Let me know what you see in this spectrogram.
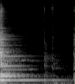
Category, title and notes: Sound effects > Other mechanisms, engines, machines
Handsaw Pitched Tone Twang Metal Foley 39
foley, fx, handsaw, hit, household, metal, metallic, perc, percussion, plank, saw, sfx, shop, smack, tool, twang, twangy, vibe, vibration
